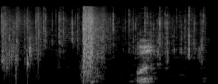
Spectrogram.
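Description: Plastic snack wrapper crinkling and crackling as it is handled and opened, with one loud crackle a little under a second in.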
